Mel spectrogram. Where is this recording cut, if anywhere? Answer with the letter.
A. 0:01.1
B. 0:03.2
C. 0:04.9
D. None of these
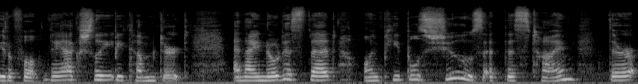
A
